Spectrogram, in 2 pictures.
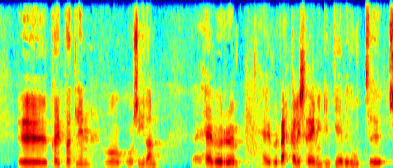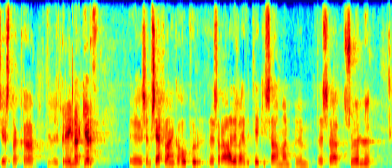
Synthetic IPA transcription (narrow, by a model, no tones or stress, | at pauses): kʰœːɥphœt̪lɪnɔɣɔɣsiːðan | ɦɛvʏɾhɛvʏɾvɛr̥kalisreːjviɲcɪncɛːvɪðuːt̪sjɛ̥st̪ʰaːkakɾeːjnaɾcɛɾθ | sɛmsjɛr̥fɾaðiŋkaɦowpʰʏɾθɛsːaɾaːðɛlahɛvʏɾt̪ʰɛːcɪsaːmanʏmθɛsːasœːlʏ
